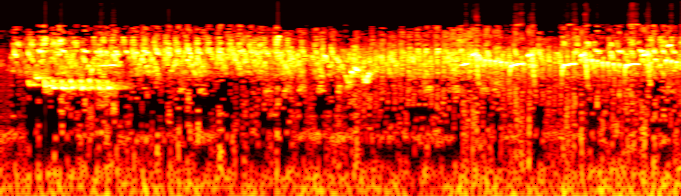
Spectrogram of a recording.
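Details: Ciblek, kutilang, trucuk, sogon, perenjak and other small birds chattering together in a lure recording for drawing birds down; a dense, shrill twitter throughout, with bright whistled notes rising toward the end.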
